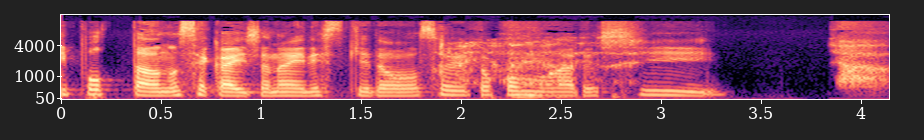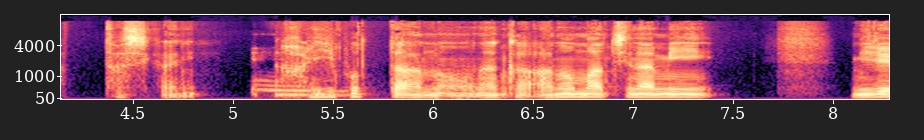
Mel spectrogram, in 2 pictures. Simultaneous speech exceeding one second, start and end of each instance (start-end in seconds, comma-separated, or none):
none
